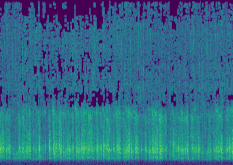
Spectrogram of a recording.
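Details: Wood frogs raising a racket at a pond each spring to court and breed, filmed from a stationary tripod: thick overlapping chorus of short, hoarse clacking croaks repeated rapidly with no pause.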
